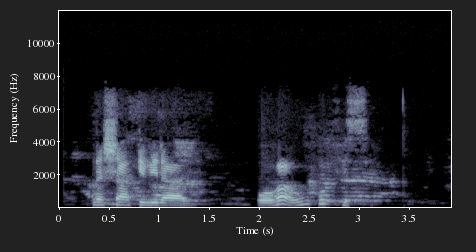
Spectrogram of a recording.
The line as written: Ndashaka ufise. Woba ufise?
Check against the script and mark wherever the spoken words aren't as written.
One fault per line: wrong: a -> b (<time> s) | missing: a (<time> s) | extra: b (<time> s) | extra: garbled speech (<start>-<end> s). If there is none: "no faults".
wrong: ufise -> ibirayi (0.9 s)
